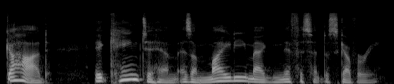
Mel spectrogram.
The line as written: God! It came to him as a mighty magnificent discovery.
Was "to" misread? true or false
false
